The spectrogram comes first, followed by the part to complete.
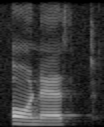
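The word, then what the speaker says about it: honest: French में एच जो है वो मोस्टली साइलेंट रखा जाता है, जैसे एयर, ऑनेस्ट, आर, ऑनर, इनमें एच जो है वो साइलेंट है।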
